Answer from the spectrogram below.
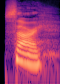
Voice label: sorry, female; Half-Life 2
